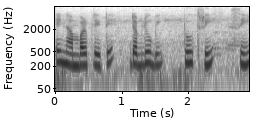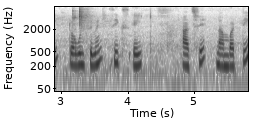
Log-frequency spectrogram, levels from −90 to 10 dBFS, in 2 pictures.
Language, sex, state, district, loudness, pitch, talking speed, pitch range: Bengali, female, West Bengal, North 24 Parganas, -19 LUFS, 220 Hz, 165 wpm, 210-245 Hz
